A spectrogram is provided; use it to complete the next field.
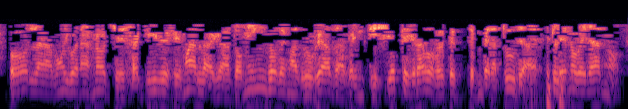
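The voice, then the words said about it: Strong Spanish (Spain) accent. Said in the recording (Spanish): “me escuchan con un acento muy español”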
